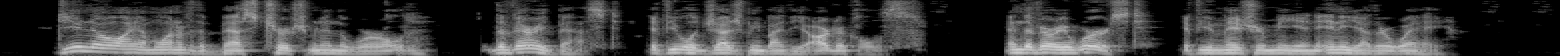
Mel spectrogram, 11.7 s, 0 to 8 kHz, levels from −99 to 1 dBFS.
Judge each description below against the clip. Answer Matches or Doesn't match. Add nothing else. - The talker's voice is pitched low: Matches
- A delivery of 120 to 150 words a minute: Doesn't match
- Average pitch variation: Matches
